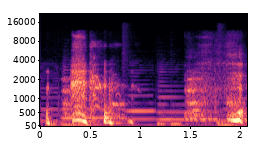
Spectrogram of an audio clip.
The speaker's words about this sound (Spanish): Encima, justo el perro tiene muy buenos pulmones, güey. Puta el perro.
